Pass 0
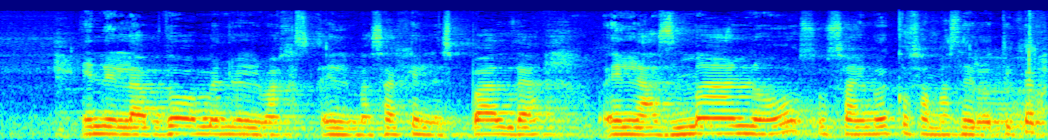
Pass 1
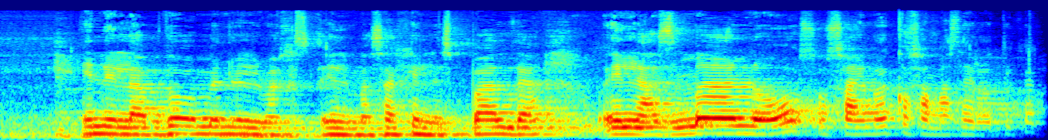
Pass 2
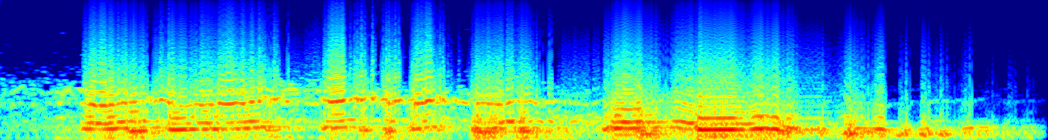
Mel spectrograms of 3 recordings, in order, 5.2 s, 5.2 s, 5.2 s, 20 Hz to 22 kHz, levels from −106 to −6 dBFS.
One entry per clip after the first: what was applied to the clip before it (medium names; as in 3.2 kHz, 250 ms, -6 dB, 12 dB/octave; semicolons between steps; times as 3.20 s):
fade out at the end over 0.78 s; time-frequency box 0.90–1.65 s, 680–1600 Hz -9 dB; high-pass sweep 130 Hz -> 940 Hz, 1.74–4.23 s; trim +6.5 dB
spectrum inverted on a logarithmic axis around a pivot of 460 Hz; one-sided clip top -27 dBFS; delay 432 ms -19.5 dB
